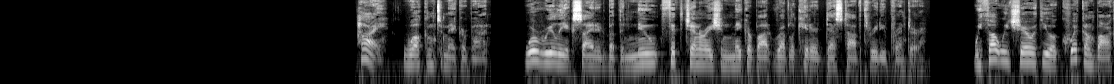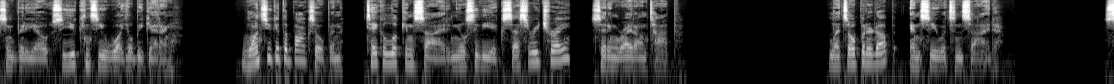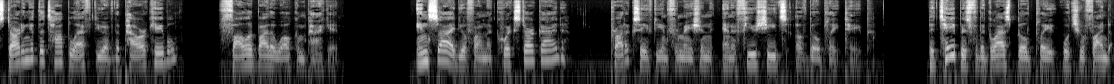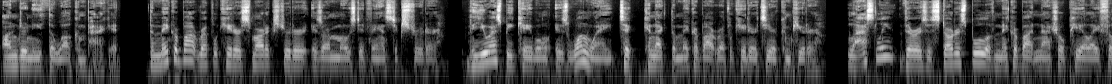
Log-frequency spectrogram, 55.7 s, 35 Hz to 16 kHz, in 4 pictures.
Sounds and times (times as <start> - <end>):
Speech: 4.5 - 11.6, 12.2 - 16.2, 16.9 - 22.5, 24.3 - 26.5, 27.8 - 32.2, 33.1 - 38.8, 39.5 - 55.6.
